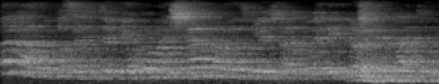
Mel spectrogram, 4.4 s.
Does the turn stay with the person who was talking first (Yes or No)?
Yes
